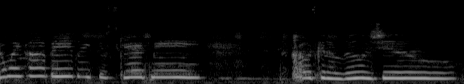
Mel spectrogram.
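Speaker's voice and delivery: high, emotional imitation of crying husband; quoting husband. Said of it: "He's like".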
